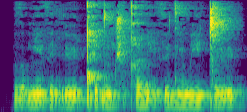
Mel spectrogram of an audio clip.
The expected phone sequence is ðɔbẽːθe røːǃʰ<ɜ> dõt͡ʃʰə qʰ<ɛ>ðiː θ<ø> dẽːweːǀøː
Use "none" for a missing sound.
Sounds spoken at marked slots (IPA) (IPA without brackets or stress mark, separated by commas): ɛ, ɛ, ø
